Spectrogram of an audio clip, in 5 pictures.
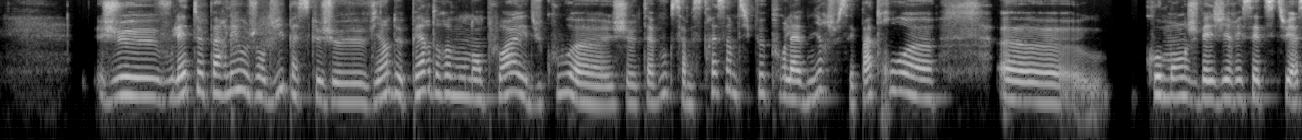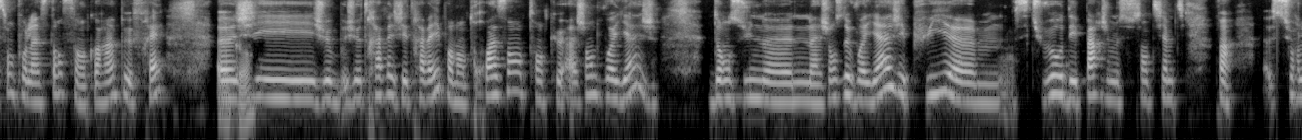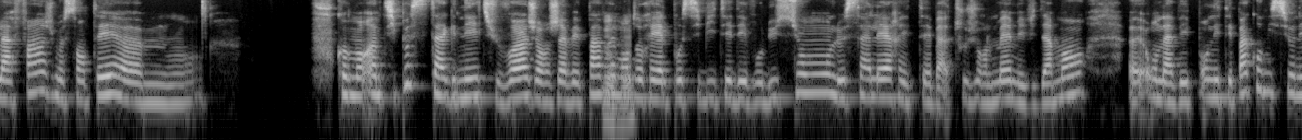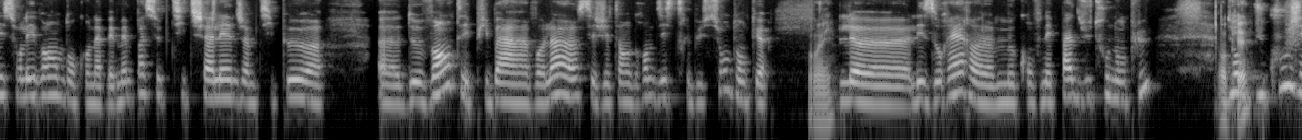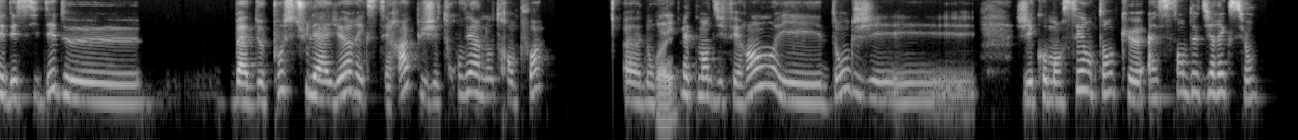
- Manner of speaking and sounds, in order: tapping; blowing
- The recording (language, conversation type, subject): French, advice, Que puis-je faire après avoir perdu mon emploi, alors que mon avenir professionnel est incertain ?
